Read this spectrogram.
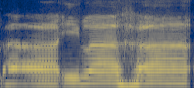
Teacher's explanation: Ilahnya jangan panjang. La ilaha, tekan ke H. Ilahnya cuma 2 ketukan.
